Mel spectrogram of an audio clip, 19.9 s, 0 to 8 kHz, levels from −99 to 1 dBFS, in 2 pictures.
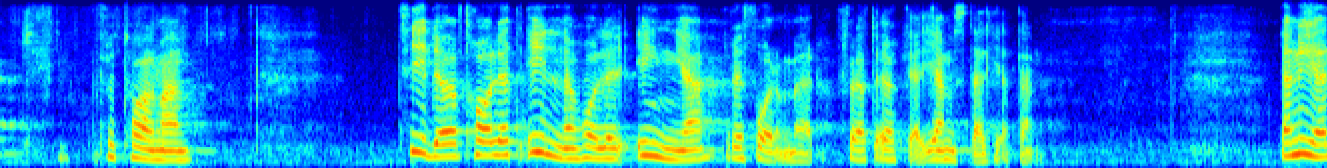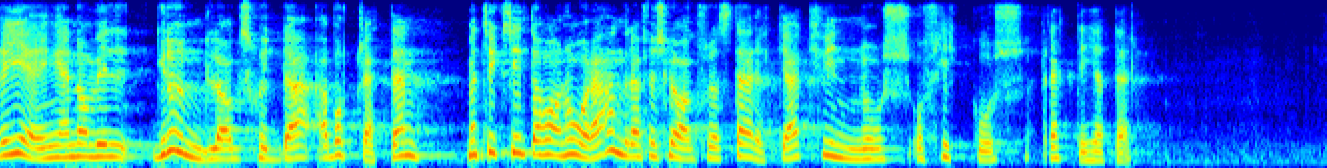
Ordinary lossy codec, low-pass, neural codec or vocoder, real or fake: Opus, 24 kbps; 7.2 kHz; codec, 16 kHz, 16 kbps, FreqCodec, smaller model; fake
